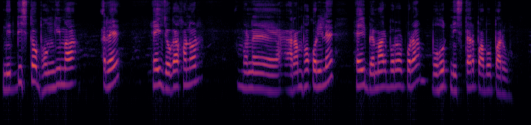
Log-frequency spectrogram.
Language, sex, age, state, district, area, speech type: Assamese, male, 60+, Assam, Goalpara, urban, spontaneous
